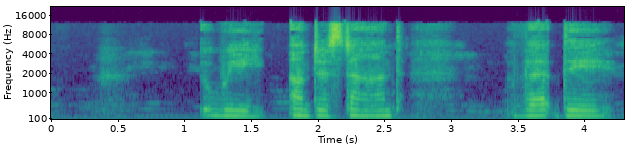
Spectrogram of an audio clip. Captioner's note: speaking French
